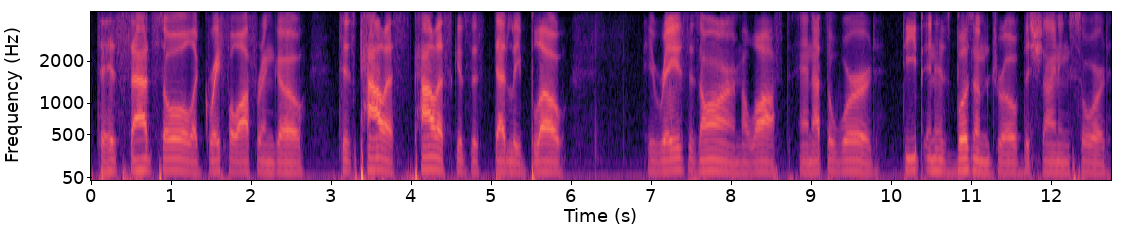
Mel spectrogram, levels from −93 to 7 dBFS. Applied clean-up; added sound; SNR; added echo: none; none; none; none.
